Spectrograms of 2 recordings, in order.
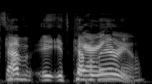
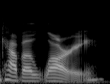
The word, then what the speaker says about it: Cavallari: It's Cavallari. Yeah, Cavallari. It rhymes with very. You were saying Cavallari.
